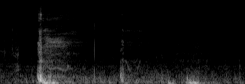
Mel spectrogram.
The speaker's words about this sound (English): I'm coughing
